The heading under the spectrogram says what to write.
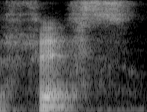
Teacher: even English speakers will often reduce this to fifths, and will drop that th sound because it's hard to say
